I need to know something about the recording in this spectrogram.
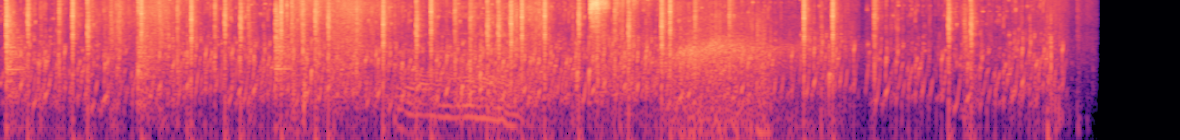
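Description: Plants fire rapid popping shots in a quick, busy stream.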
